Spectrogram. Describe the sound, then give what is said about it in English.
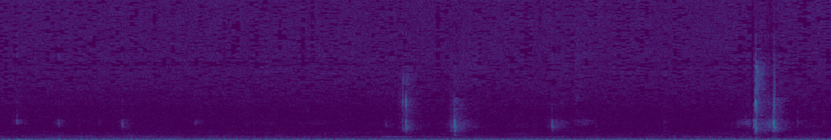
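Soft, irregular clacks of a Cherry Linear Grey mechanical keyboard switch being pressed a handful of times, quiet, over a steady low electrical hum. “And next one, I think I haven't mentioned Cherry Linear Grey, it's a special one here.”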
